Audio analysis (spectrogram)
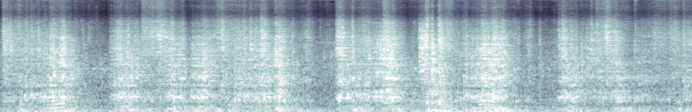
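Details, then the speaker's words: General Electric washing machine while washing: a rasping scrape comes and goes with each agitation stroke, worse with more clothes and weight; the tub has dropped after the machine was lifted from below with a hand truck, so it rubs. "entonces la voy a poner la tapa están bien escucha la sra de esta manera estar pegando la cuerda"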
